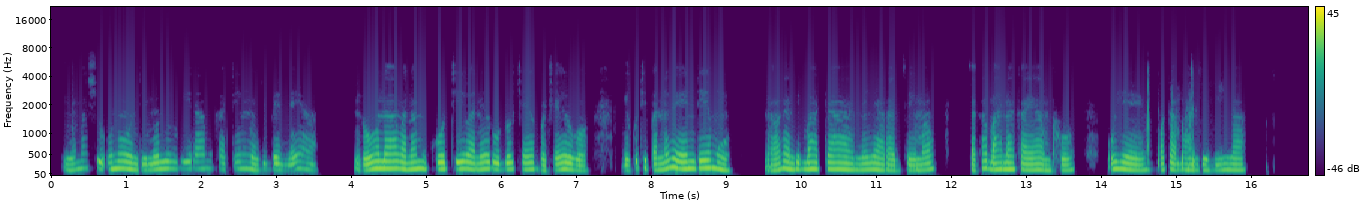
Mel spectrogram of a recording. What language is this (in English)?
Ndau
